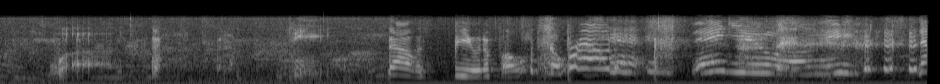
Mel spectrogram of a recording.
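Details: Female burping the alphabet on request: long, rough, gurgling voiced belches shaped into letter sounds, one after another; deliberate burping.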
